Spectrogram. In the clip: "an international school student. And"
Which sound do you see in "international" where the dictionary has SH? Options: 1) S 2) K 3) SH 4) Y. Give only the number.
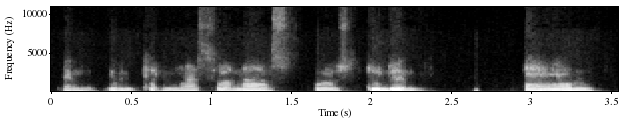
1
